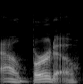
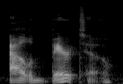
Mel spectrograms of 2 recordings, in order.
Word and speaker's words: Alberto: It's not Alberto, but it's Alberto. So it's not Alberto, it's Alberto. That's the proper way of how to say the name.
